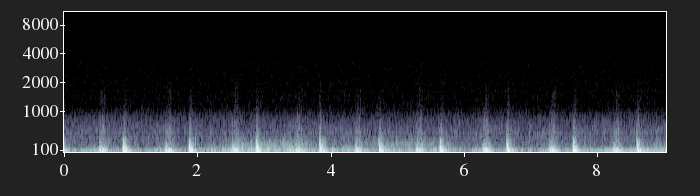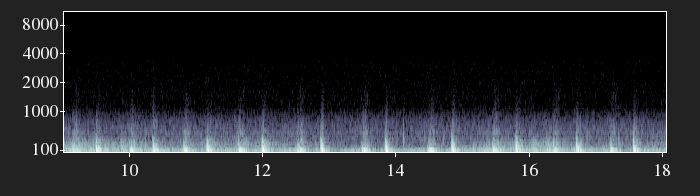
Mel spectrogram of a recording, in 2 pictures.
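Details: Male heartbeat by stethoscope during full heart auscultation, recorded either sitting at a desk or lying in bed: steady lub-dub at about 60 beats a minute, no extra sounds between beats; normal heart sounds.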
